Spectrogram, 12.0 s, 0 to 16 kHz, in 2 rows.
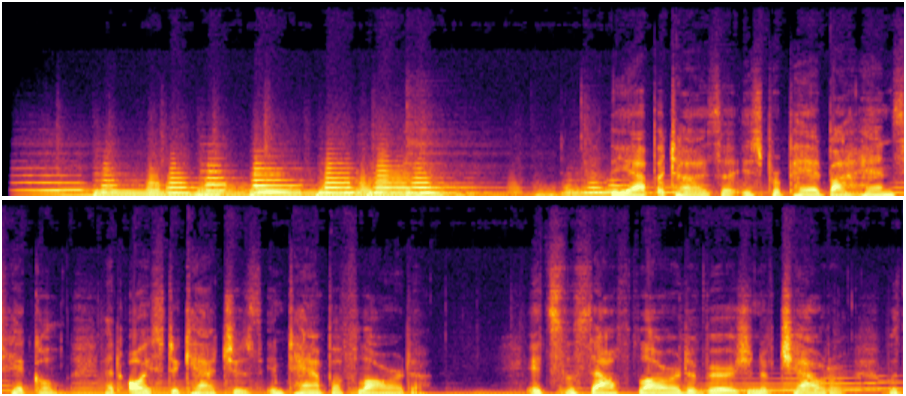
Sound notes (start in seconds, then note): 0.1 upbeat jazz music; 4.0 voiceover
